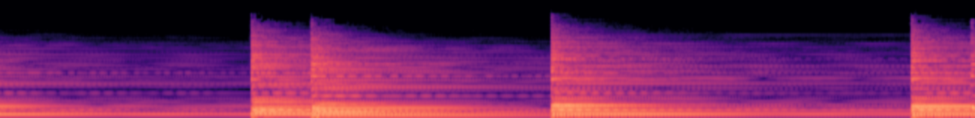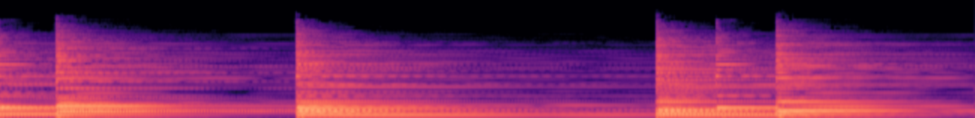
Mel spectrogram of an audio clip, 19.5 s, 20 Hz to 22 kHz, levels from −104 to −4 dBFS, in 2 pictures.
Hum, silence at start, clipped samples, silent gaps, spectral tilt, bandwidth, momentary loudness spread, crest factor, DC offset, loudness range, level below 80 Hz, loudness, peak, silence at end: none; 0 s; under 0.1%; none; -6.5 dB/octave; 11.5 kHz; 19 LU; 18 dB; under 0.1%; 5 LU; -58 dBFS; -28 LUFS; -12 dBFS; 0 s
